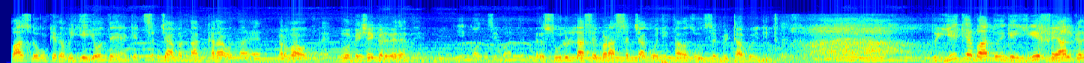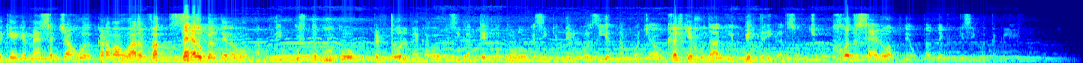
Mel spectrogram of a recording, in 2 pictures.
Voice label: Bayan Islamic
